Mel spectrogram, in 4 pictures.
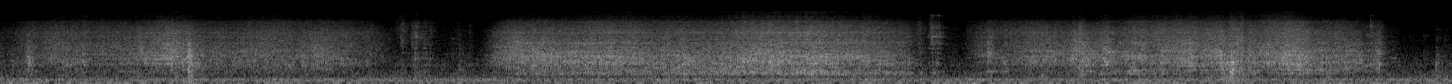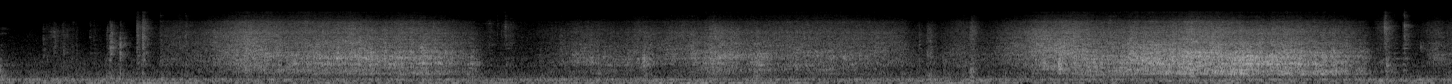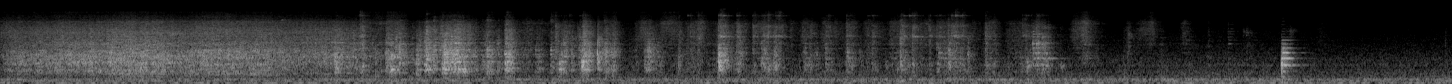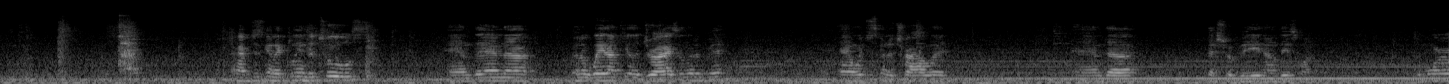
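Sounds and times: float scraping wet concrete: 0:00.2 - 0:04.3, 0:04.9 - 0:14.0, 0:16.2 - 0:37.8.

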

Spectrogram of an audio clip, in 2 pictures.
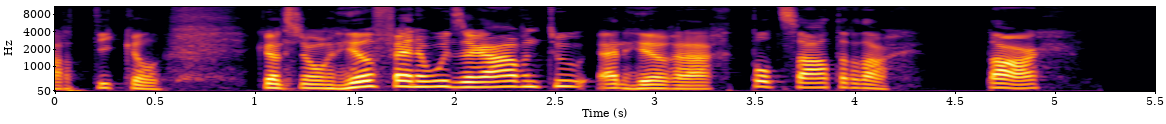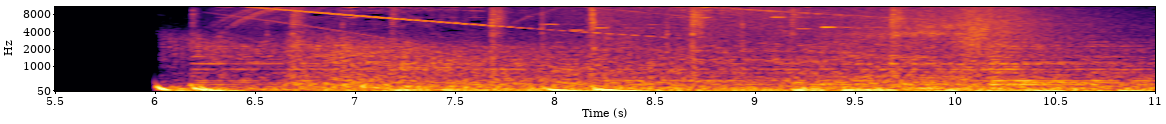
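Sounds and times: dark-toned music: 0:06.0 - 0:11.0
low falling boom: 0:06.0 - 0:11.0
sharp hits: 0:06.0 - 0:11.0
high tone gliding downward: 0:06.3 - 0:10.7.

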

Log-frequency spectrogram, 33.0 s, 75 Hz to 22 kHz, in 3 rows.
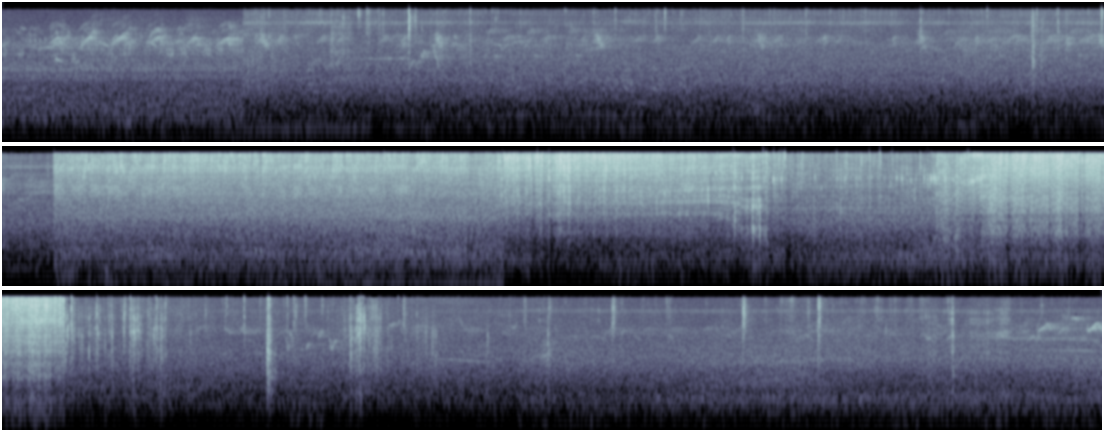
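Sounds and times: patty sizzling in a pan: 0:11.5 - 0:23.2.

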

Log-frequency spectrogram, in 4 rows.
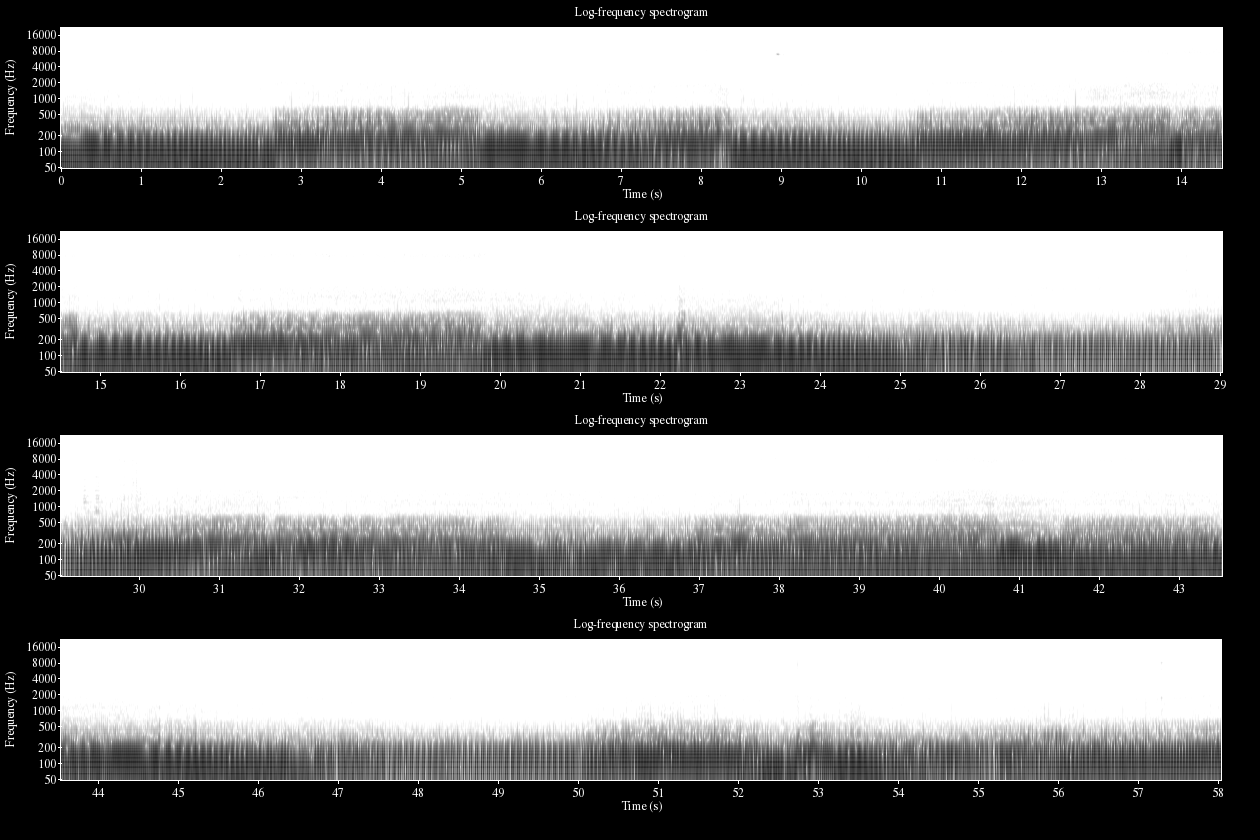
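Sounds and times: motorcycle engine revving through gears: 0:00.0 - 0:58.0.

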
